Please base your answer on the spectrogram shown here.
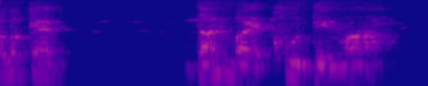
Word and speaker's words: coup de main: Now, they continue to state, this was done by a coup de main, that's how you pronounce it in French, a coup de main of U.S.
